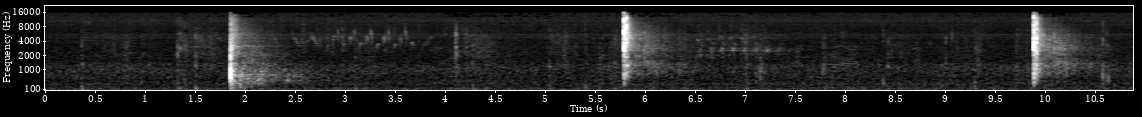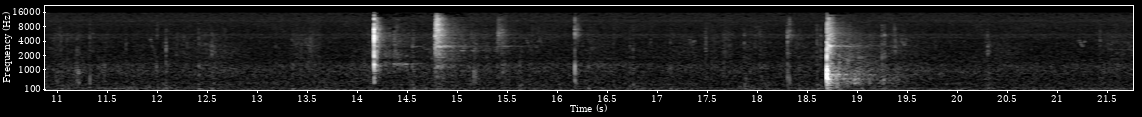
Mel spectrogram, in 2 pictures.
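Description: Softball bat hitting fastpitch softballs in batting practice: sharp, ringing cracks of contact about every four seconds, the loudest near the start and near the end. Two lighter knocks come close together about two-thirds of the way through.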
